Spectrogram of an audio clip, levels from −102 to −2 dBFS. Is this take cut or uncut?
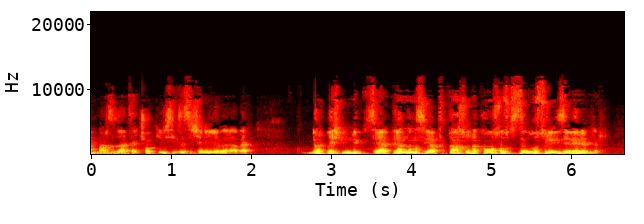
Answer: uncut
